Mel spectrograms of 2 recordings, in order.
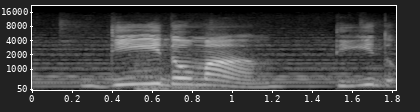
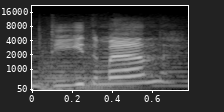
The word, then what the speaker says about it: Deedoman: Deedoman. Oh, the deed. Oh! Is that how you pronounce it? Not dead man? Deed man?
